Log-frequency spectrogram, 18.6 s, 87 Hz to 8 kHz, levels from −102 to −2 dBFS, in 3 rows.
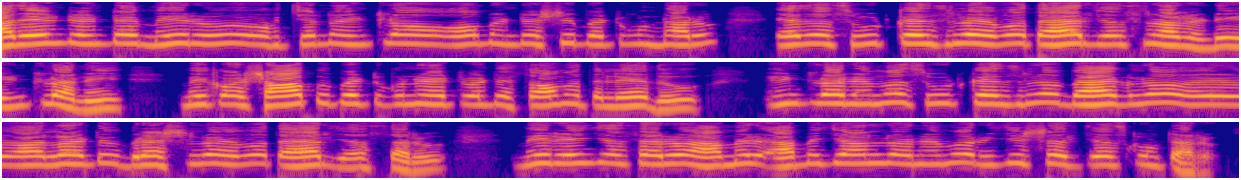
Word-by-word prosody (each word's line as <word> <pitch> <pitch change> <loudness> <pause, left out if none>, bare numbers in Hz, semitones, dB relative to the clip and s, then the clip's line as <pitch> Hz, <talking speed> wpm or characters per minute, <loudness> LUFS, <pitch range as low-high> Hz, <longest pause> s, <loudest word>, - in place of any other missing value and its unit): అదేంటంటే 280 +2 +3 0.2
మీరు 280 0 -1 0.3
ఒక 250 - -5
చిన్న 265 +2 -3
ఇంట్లో 290 +2 -4 0.2
హోమ్ 275 +3 -2
ఇండస్ట్రీ 275 +2 -7
పెట్టుకుంటున్నారు. 265 0 -4 0.4
ఏదో 280 +2 +2 0.2
సూట్కేస్‌లో, 280 +1 +3
ఏవో 285 +2 +1
తయారు 270 +1 +7
చేస్తున్నారండి 250 -5 0
ఇంట్లోనే. 230 -8 0 0.4
మీకు 265 +1 -3
ఓ - - +1
షాప్ 260 +5 +7
పెట్టుకునేటువంటి 265 -1 -2
స్థోమత 250 +2 +1 0.2
లేదు. 230 -7 0 0.6
ఇంట్లోనేమో 285 0 0
సూట్కేస్‌లో, 285 +1 0
బ్యాగ్‌లో 270 +3 +5 0.2
ఆహ్, 255 -1 +2
అలాంటి 270 +3 -1
బ్రష్‌లో 255 +3 -1
ఏవో 280 +2 -2
తయారు 240 +2 +2
చేస్తారు. 200 -6 -5 0.5
మీరేం 285 +1 0
చేస్తారు? 280 -1 +1 0.2
అమె 265 +4 -2 0.2
అమెజాన్‍లోనేమో 280 +1 -3
రిజిస్టర్ 270 -1 -2
చేసుకుంటారు. 250 -1 -4
270 Hz, 115 wpm, -23 LUFS, 255-285 Hz, 0.6 s, తయారు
